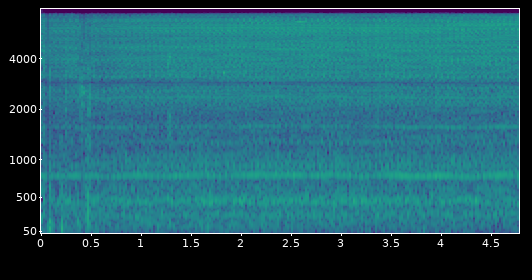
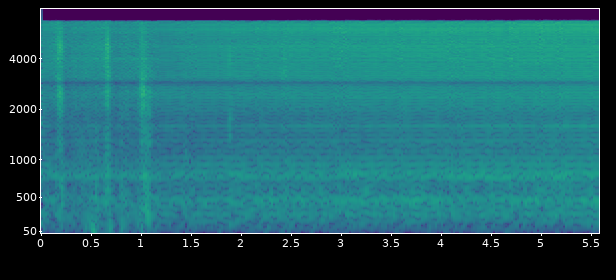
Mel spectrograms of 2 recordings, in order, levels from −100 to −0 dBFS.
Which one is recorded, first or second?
first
